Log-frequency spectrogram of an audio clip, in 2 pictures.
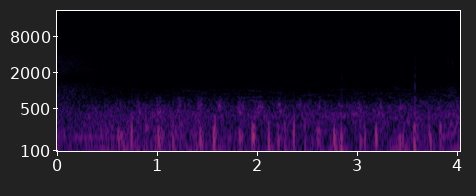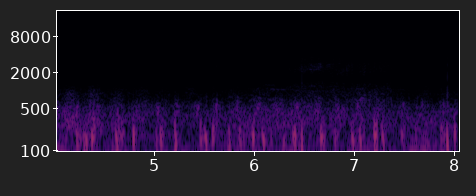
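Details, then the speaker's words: Muffled deep whooshing throbs beneath a steady low rumble: the mother's heartbeat, blood flow and gut sounds as heard by the fetus through amniotic fluid inside the womb. "A cacophony of sloshes, beats and burps mark the passage of food, blood and air, in and out through the maze of passages and tubes, just inches from the baby's ears."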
